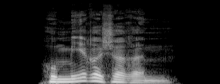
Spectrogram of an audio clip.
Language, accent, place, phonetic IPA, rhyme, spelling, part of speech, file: German, Germany, Berlin, [hoˈmeːʁɪʃəʁəm], -eːʁɪʃəʁəm, homerischerem, adjective, De-homerischerem.ogg
- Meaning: strong dative masculine/neuter singular comparative degree of homerisch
